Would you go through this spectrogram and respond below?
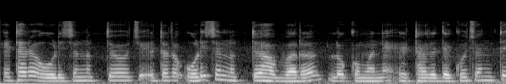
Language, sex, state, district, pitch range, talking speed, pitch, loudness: Odia, male, Odisha, Khordha, 155-180 Hz, 130 wpm, 175 Hz, -15 LUFS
